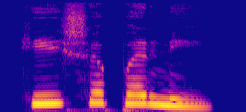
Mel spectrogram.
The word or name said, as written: ಕೀಶಪರ್ಣಿ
